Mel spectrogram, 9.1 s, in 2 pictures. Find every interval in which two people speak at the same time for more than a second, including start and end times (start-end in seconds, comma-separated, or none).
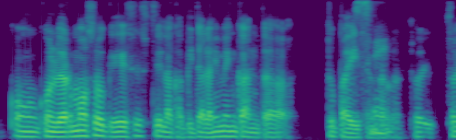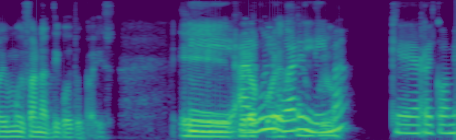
6.4-8.0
